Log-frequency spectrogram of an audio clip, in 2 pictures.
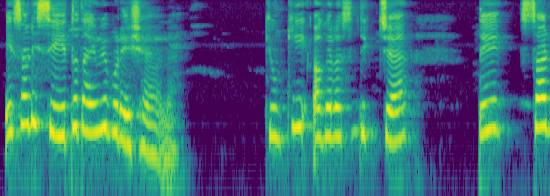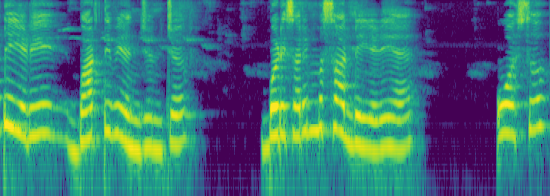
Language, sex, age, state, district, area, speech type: Dogri, female, 18-30, Jammu and Kashmir, Kathua, rural, spontaneous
